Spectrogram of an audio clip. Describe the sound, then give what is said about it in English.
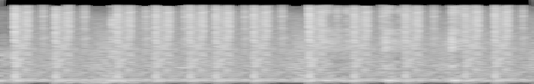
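Rapid gunfire in a video game gunfight: many automatic shots repeat in a fast, steady rhythm throughout, loud and continuous with no pauses. “Ooh, we're in a gunfight, everybody. Exciting.”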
